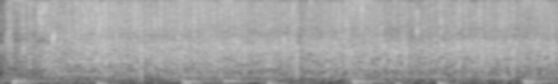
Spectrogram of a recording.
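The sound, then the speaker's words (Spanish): Steady audience applause for the Mister and Miss contestants fills the whole stretch, a dense wash of many hands clapping with a strong, rhythmic low thump recurring about twice per second, no voices speaking. “El aplauso una vez más, por favor, para todos ellos.”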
